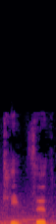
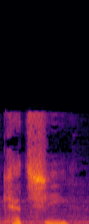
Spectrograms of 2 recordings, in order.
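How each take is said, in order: First: It sounds like 'Kate Sith', read as spelled. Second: It sounds like 'Ketchee', as two short syllables. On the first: This is the common but incorrect reading. The speaker calls it wrong. "everyone for the years has been calling it Cait Sith" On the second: This is the original Gaelic pronunciation. The speaker calls it right. "the proper, proper Gaelic pronunciation is Ketchi"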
